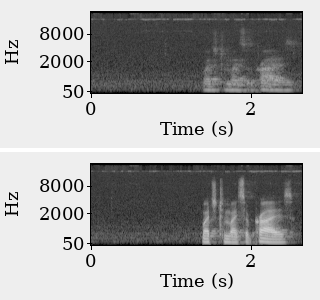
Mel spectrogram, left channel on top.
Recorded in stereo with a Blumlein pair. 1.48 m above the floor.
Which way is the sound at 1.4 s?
50° right.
